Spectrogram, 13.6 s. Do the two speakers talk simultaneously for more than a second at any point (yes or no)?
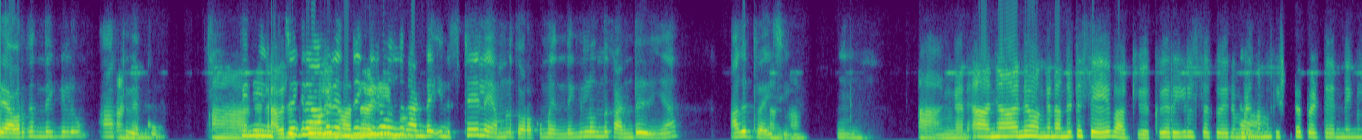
yes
